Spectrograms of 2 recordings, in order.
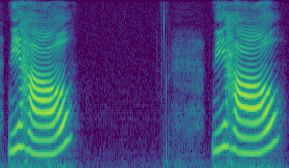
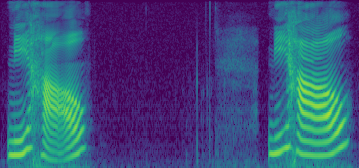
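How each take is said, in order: First: It is said more smoothly and fluently. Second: It is said slowly and carefully.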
